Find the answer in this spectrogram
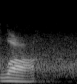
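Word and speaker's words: La's: And apparently it is pronounced law, according to Brett Solberg. Their only hit song ever. It's pronounced law, the laws.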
